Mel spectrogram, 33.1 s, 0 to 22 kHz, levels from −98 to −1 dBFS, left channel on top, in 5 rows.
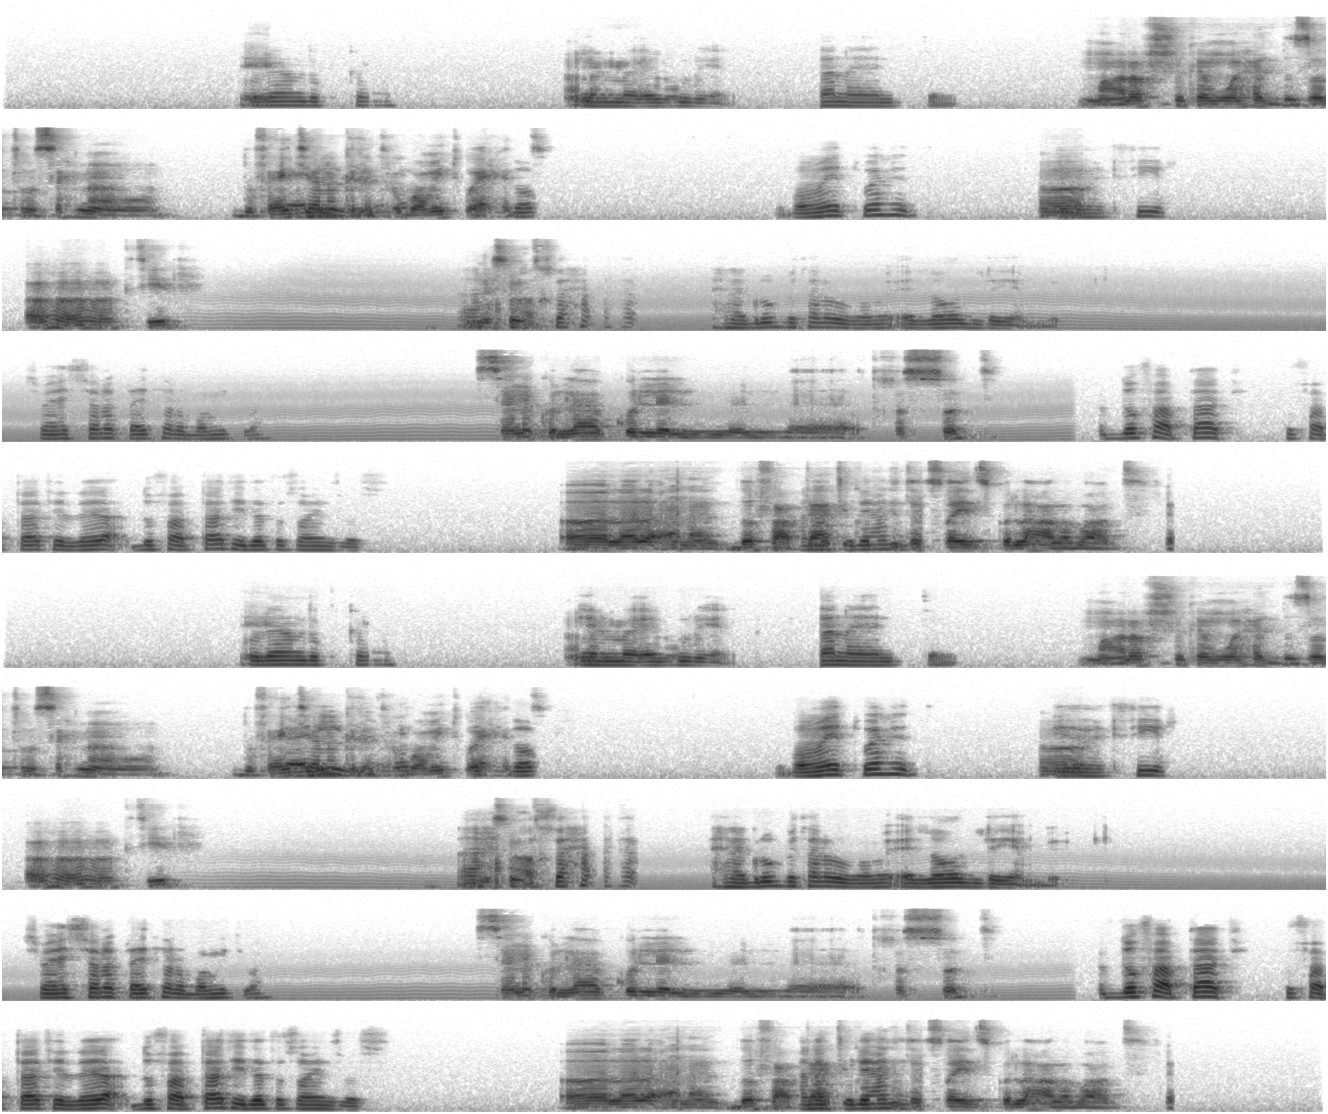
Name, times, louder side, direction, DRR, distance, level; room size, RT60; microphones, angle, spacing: voice 1, 1.2-2.0 2.9-3.6 4.1-4.8 8.0-8.7 9.0-9.3 10.5-11.2 11.9-12.4 15.5-16.4 16.8-18.5 20.0-21.2 25.3-28.3 30.5-31.0, right 6 dB, 55° right, 0.4 m, -27 dB
voice 2, 2.8-3.4 5.4-7.5 7.8-9.2 11.8-12.1 13.4-14.2 15.6-16.0 22.2-24.8 29.3-32.3, left 2 dB, 15° left, 0.6 m, -28 dB
sound 1, 13.9-25.2, left 1 dB, 65° left, 5.4 m, -49 dB
head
